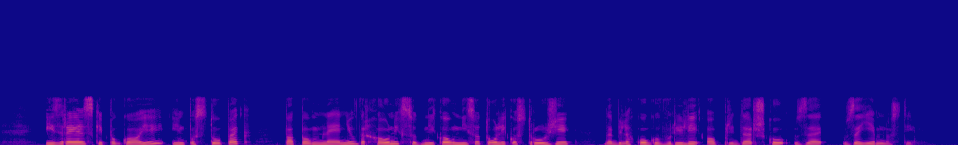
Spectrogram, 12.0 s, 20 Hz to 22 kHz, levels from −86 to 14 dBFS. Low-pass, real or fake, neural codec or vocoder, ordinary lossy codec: 7.2 kHz; real; none; AAC, 64 kbps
